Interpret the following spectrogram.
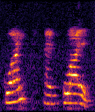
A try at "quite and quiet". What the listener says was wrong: Perfect, excellent.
